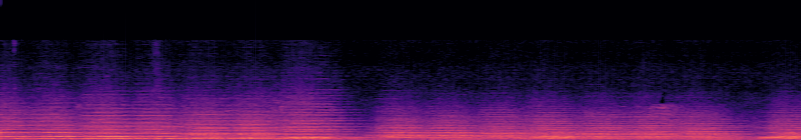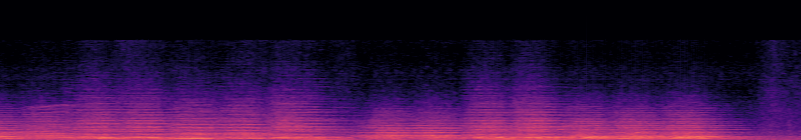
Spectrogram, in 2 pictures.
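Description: A beginner string orchestra of violins, violas and cellos plays a simple piece built on the major scale in bowed quarter notes. Its phrases break briefly about every four seconds. The music ends about a second before the close.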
